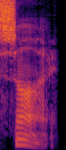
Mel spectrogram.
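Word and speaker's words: 呬: The 6 sounds are XU, pronounced like shh, with a deep sigh, which is associated with the liver. HE, pronounced like her, with a yawn, which is associated with the heart. SI, pronounced like sir, with a slow exhale, which is associated with the lungs.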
